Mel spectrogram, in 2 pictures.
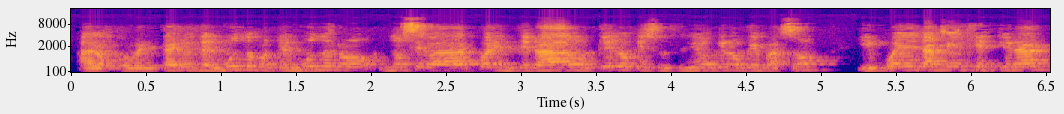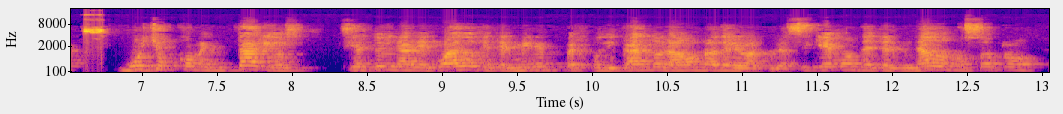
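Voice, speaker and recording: A man from Chile, a pastor, setting out his church's principles in an earnest, measured way with many hesitations. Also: high voice, fairly even intonation, fairly bright tone, reverberant, recorded from a distance, rough recording. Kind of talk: doctrinal statement in a two-way talk.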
